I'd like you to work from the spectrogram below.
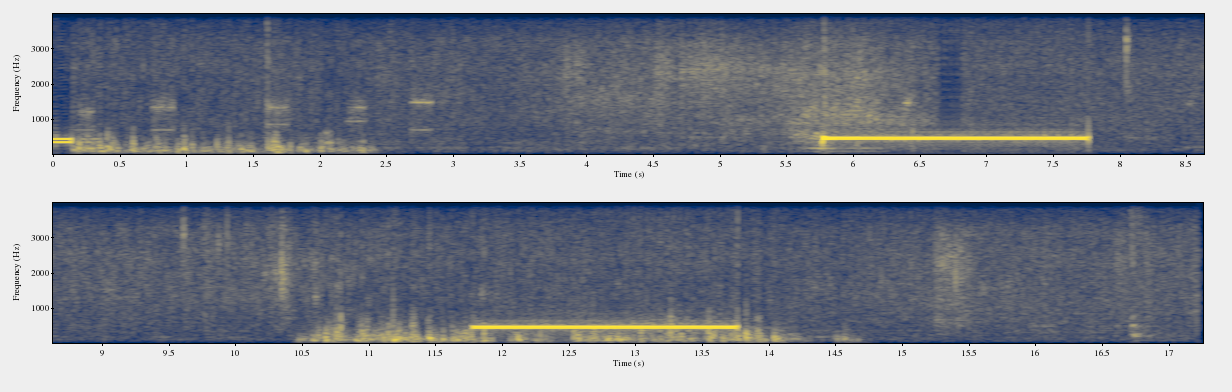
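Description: Telephone line tones during a call transfer: two long, steady, even-pitched tones, each lasting about two seconds and separated by a pause, with bursts of rough line noise before each tone.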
